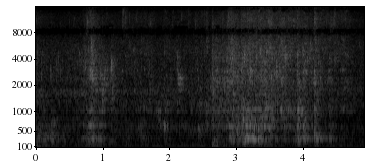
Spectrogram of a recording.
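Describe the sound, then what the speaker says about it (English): A toilet flushes in a movie scene, a loud, close rush of swirling water that lasts several seconds and then drains away. "You forgot to flush."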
